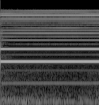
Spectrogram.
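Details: Power probe on a relay socket pin with the relay removed, on a service-truck work-light circuit: steady high-pitched continuous tone meaning power is present at that pin.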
